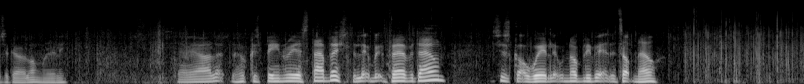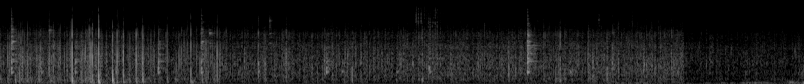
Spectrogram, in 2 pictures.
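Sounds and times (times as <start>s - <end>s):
rain pattering on a tarp: 0.0s - 16.0s.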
